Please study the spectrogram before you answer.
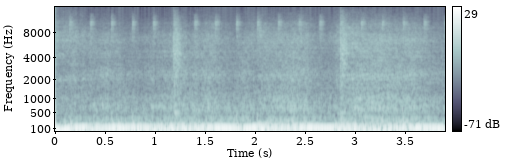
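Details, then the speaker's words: Coupe V8 while driving: deep rumble with uneven loping beat, a dead miss with one cylinder down; owner suspects a fouled spark plug, not a head gasket. "I'm talking about a dead Miss maybe it's not a head gasket or something like that but it definitely got a dead Miss so we got a cylinder down"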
